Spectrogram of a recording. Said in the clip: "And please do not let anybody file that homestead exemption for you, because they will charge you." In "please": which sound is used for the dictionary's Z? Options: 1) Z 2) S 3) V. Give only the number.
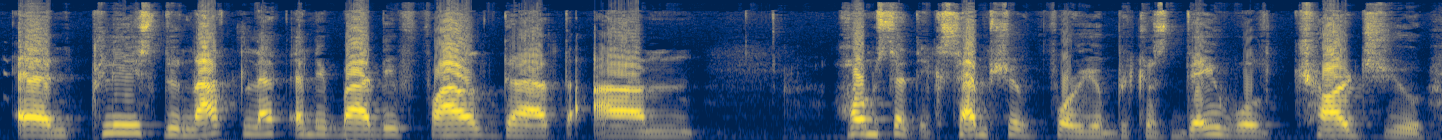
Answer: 2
